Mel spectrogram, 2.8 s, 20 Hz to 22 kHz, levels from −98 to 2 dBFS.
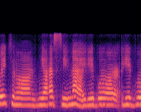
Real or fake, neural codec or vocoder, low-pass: fake; codec, 16 kHz, 0.5 kbps, FreqCodec, smaller model; 7.2 kHz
